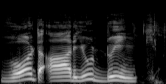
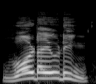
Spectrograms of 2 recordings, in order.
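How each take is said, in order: First: Slow, word-by-word "What are you doing"; slow model question. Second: Said in the usual way. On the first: Shown as a demonstration. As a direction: space out each word for learners. Teacher repeats the question word by word. (धीरे-धीरे, एक-एक शब्द अलग)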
